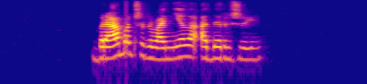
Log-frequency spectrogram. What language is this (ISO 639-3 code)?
bel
